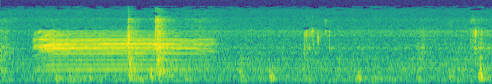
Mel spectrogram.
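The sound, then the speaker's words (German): A single sheep in a video game bleats loudly, one wavering bleat lasting about a second, followed by a few soft clicks and taps in an otherwise quiet background. “Schafis kommt auch rein. Schafe sind natürlich auch geil, aber Pilzkühe sind noch nicer.”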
